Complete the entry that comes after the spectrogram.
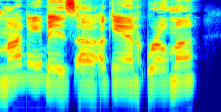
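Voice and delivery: Southern American accent slipping out. Introducing yourself by name again to listeners: southern accent. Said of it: "where did this southern accent come from?".

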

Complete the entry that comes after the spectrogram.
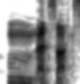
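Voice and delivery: smug, self-satisfied tone. A player's character sipping sweet water at someone's bad news: smug. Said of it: "real smug".

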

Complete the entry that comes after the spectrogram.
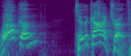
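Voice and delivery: very high circus-barker announcer voice. Starting an icebreaker on the show, the speaker uses a circus voice. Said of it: "You do kind of a circus voice".

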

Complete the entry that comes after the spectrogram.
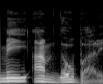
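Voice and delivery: put-on sinister delivery. Retelling a film scene where a stranger answers Dave: imitating a sinister voice. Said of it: "Very sinister".

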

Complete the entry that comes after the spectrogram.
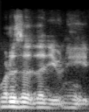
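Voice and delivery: gracious, well-mannered, very polite, courteous tone. Voicing a high priest answering the door to a visitor: very polite tone. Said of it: "asks in a very polite tone".

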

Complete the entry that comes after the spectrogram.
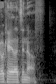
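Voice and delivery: ordinary delivery

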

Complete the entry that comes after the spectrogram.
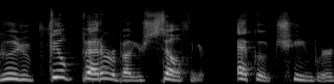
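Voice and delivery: angry, grumbling man's voice. Retelling what an angry man said while leaving, imitating angry grumbling. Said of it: "He's like".

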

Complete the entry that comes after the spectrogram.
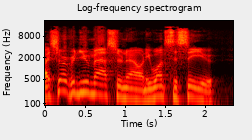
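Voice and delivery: high, energetic delivery, matching the energy, firing back. Voicing a character who matches a player's energy: yelling back. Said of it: "he matches your energy, yelling back".

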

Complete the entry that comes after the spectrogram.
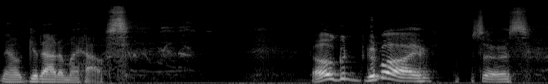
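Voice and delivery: loud, swooping, put-on old-fashioned doctor voice. Playing a doctor after giving cootie shots, saying goodbye: old-timey doctor voice. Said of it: "I'm an old-timey doctor".

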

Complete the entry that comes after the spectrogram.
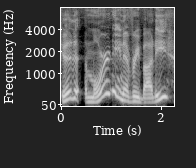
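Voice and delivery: thick, broad Midwestern Minnesota accent. Greeting everybody at the start of the talk, in a thick Minnesotan accent. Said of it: "Morning in a very thick accent, Minnesotan".

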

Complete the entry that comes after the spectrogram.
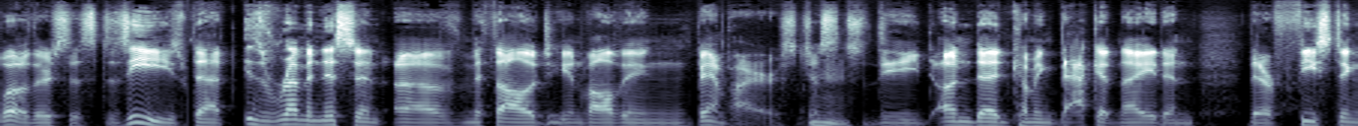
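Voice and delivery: ordinary delivery

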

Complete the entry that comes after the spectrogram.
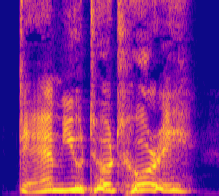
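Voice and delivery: high-pitched, shrill, loud yell. Narrator reads Suko's outburst at Tuturi, yelling. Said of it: "Suko yelled".

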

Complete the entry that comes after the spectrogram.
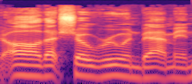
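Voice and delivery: ordinary talk

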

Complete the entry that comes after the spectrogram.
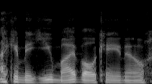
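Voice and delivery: soft, hushed stage whisper, close up. Retelling a scene where one character half-whispers in another's ear: imitating a half-whisper. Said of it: "whispers in his ear".

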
